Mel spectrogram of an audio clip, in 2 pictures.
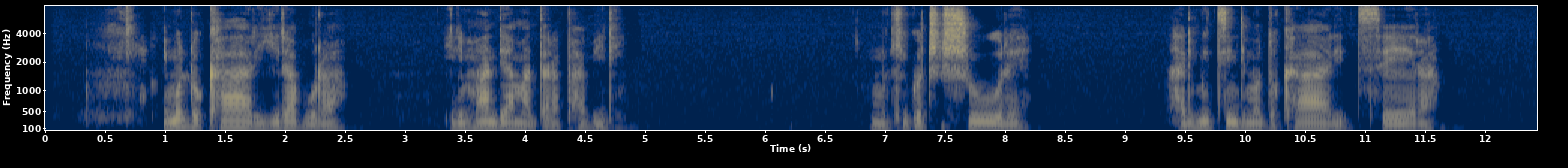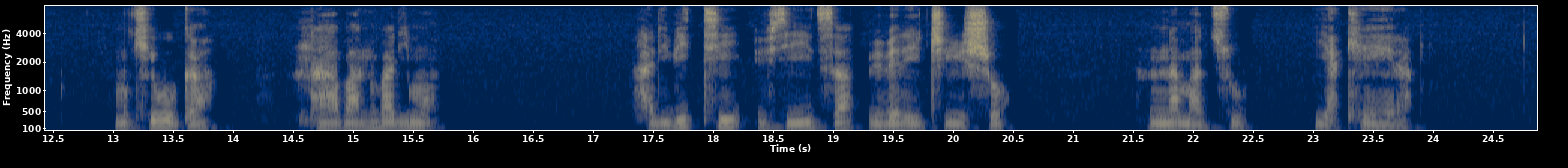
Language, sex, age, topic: Rundi, male, 25-35, education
